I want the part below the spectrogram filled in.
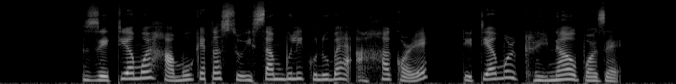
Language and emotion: Assamese, disgusted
